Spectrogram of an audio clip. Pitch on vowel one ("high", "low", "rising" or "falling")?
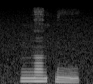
high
